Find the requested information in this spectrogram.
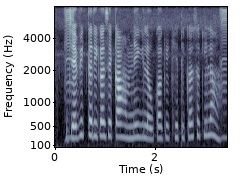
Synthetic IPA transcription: d͡ʒɐjʋɪk̚t̪ɐɾiːkesekaɦaɦɐmneilɐʊkakikʰeːt̪ikɐɾsɐkilaː

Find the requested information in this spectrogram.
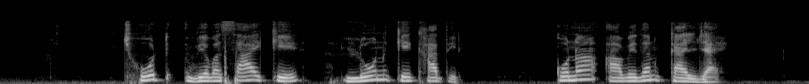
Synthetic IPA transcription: t͡ʃʰoːʈʋjəʋəsaːjke | loːnkekʰaːt̪ɪɾ | koːnaaːʋeːd̪ənkaɪld͡ʒaːe

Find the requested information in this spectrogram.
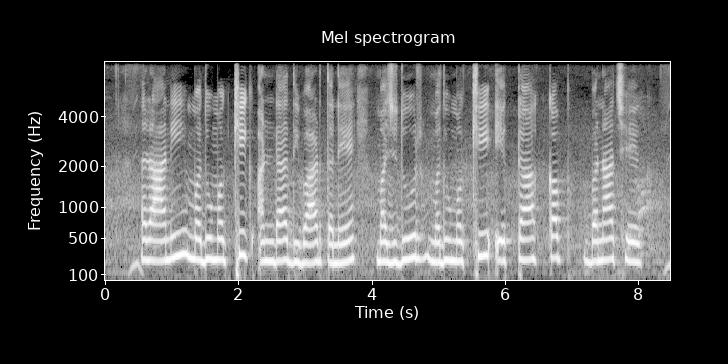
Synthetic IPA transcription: ɾaniməd̪ʱuməkʰːikəɳɖad̪iʋaɾt̪əne | məd͡ʒd̪uɾməd̪ʱuməkʰːiʔek̚ʈakəp | bənat͡ʃʰek

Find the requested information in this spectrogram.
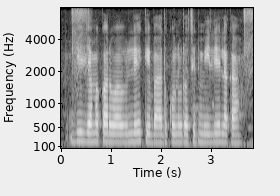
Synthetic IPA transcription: bild͡ʒamakəɾʋalekebaːd̪konuɾəsid̪milelaka

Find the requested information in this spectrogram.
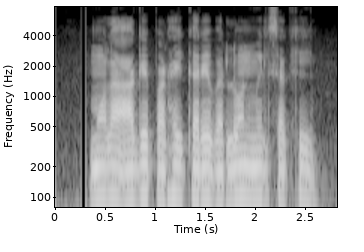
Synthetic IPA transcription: molaːɡepəɽ̤aikəɾebəɾlonmilsəkʰi

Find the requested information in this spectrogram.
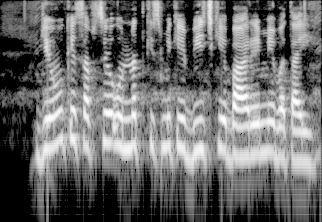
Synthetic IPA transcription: ɡeːũkesɐbseʊnːət̪kɪsmkebiːt͡ʃkebaːɾemẽbɐt̪aːiː

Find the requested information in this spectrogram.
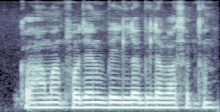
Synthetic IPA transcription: kaɦɐmaɾpʰod͡ʒənbid͡ʒlebʱilɐɡasɐk̚t̪ən

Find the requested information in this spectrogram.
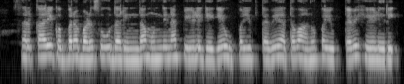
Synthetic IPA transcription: sɐɾkaːɾiɡɔbːɐɾɐbɐɭɐsuʋud̪ɐɾind̪ɐmund̪inɐpeːɭiɡeɡe̞upɐjukt̪ɐʋe̞ɐt̪ʰɐʋaːɐnupɐjuk̚t̪ɐʋe̞ɦeːɭiɾi

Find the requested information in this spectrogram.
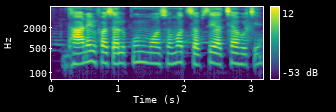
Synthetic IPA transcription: d̪ʱaneɾpʰəsəlpunmɔːsəmət̪səbseətːʃʰaɦot͡ʃʰe

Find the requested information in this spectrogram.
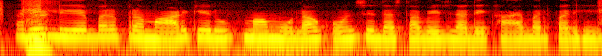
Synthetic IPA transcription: ɾɪɽliebəɾpɾɐmaːɽkeɾuːpmãmoːlakɔːnsed̪ɐst̪aʋeːd͡ʒlad̪eːkʰaːebəɾpəɾɦiː

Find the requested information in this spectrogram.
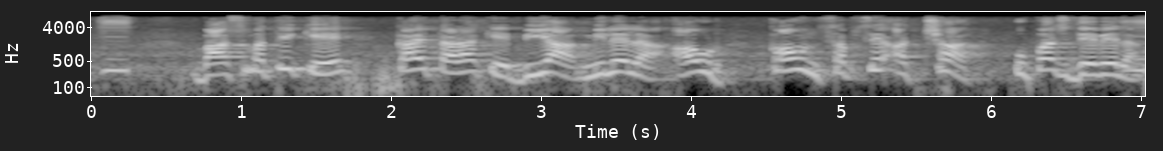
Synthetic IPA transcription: baːsmət̪ikekɐjt̪əɽakebijamɪleːla̰ʔɔʊɾ | kɔʊnsɐbseʔɐtːʃʰa | ʊpəd͡ʒd̪eːʋeːlaː

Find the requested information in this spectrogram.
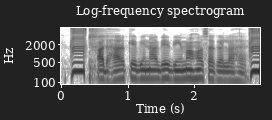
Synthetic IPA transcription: aːd̪ʱaːɾkebɪnabʱibiːmaɦosəkɛlaɦɛː

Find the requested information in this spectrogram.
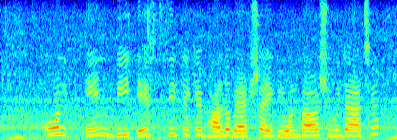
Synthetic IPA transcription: kon | enbiʔefsik̪ʰekebʱalobɛbʃaiklonpaoaɾʃubid̪ʱaat͡ɕʰe

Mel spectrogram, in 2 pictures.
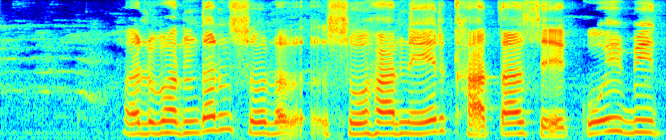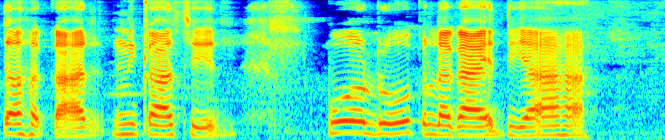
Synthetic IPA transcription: ənbʱənd̪ʱən | soɦaneɾkʰa̰t̪asḛkoibʱit̪əɦka̰ɾnɪkasiɾ | poɾokləɡaed̪ijaɦɛ̰

